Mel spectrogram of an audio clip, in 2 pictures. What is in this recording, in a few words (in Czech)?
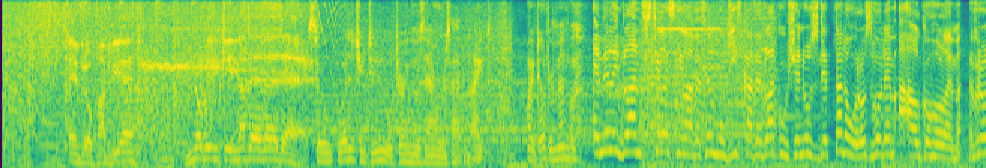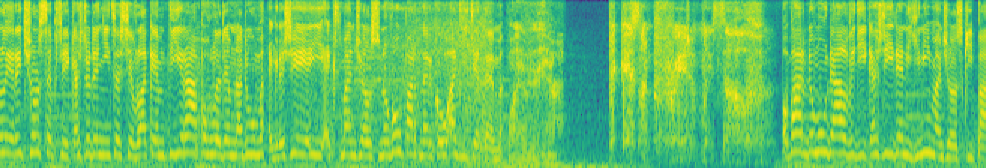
dvd news; evropa2; divka ve vlaku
